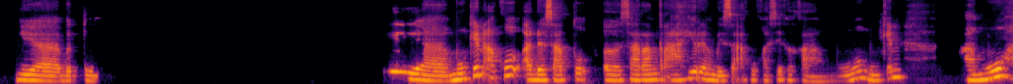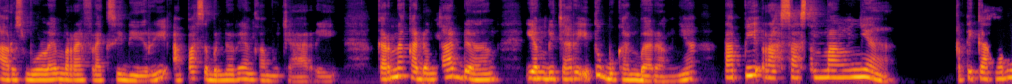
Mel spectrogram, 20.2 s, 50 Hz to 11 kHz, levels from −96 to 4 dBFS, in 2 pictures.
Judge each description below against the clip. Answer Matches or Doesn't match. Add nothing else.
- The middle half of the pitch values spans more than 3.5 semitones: Matches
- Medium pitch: Matches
